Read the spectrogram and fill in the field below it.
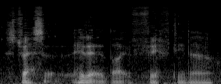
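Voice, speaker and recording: A man's voice: rumbling low, steady tone, normal speed, fairly bright tone, slight background noise. A man giving casual let's play commentary, thinking aloud with many fillers and now and then talking to the little characters in his game. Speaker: gaming channel host.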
